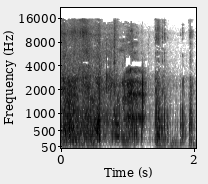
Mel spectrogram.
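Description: Boots crunching and scuffing in packed snow: one long rustling crunch at the start, a shorter one about a second in, then a few faint scuffs.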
